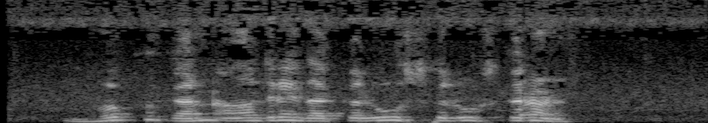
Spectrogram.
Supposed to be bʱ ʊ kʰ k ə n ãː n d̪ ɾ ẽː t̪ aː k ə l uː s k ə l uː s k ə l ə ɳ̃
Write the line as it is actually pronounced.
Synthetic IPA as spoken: bʱ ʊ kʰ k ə n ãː n d̪ ɾ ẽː d̪ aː k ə l uː s k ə l uː s k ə ɾ ə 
